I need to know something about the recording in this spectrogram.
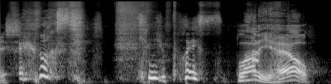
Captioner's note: laughing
